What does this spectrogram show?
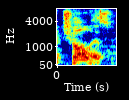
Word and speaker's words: Chalis: I think he Wallace had pitched or sorry, Chalis, it rhymes with Wallace. That's how I remember it.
